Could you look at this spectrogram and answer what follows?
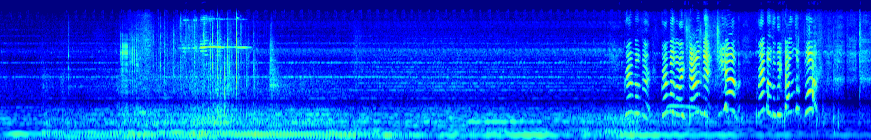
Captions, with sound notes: (door creaking) - Grandmother, Grandmother, I found it! GM, Grandmother, we found the book!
